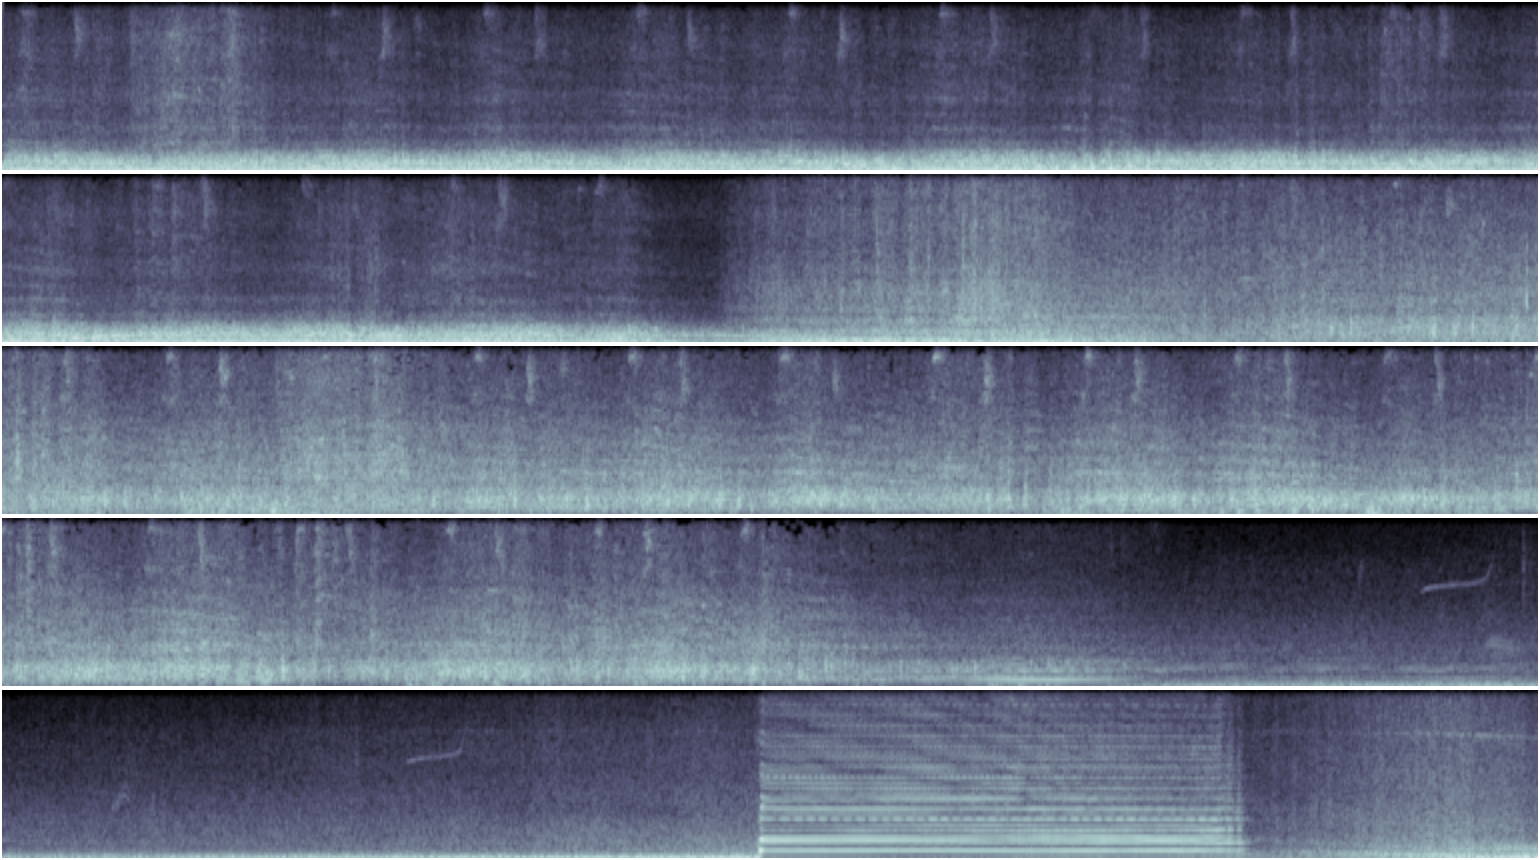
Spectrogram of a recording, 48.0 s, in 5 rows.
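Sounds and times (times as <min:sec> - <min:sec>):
train wheels clattering over rail joints: 0:14.6 - 0:34.4.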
